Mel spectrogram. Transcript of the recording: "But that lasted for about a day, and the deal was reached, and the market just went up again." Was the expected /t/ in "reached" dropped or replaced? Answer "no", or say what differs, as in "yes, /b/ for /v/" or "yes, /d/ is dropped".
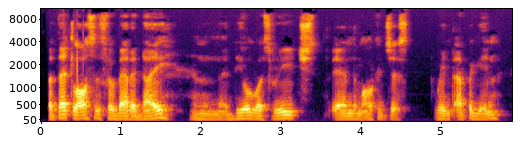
no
